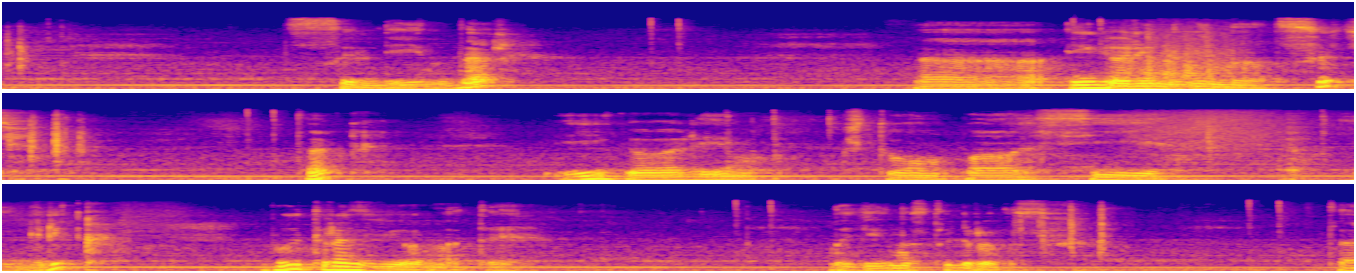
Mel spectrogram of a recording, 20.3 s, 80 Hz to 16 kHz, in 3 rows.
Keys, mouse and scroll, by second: 1.6 shift+a, 5.4-8.4 drag, 10.6-13.7 middle drag, 17.2-20.2 drag.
